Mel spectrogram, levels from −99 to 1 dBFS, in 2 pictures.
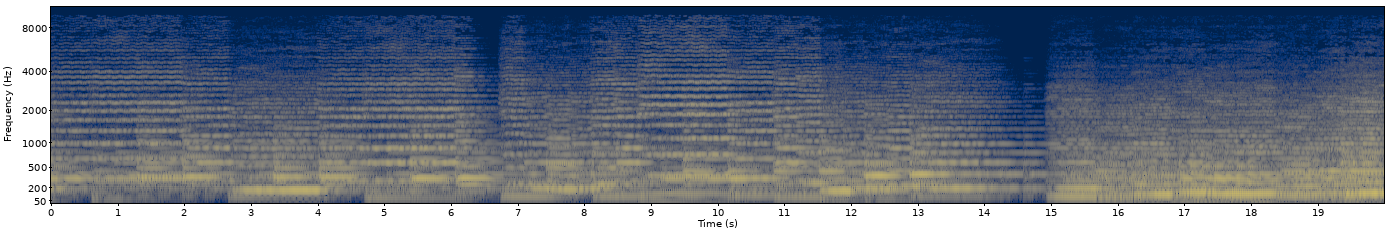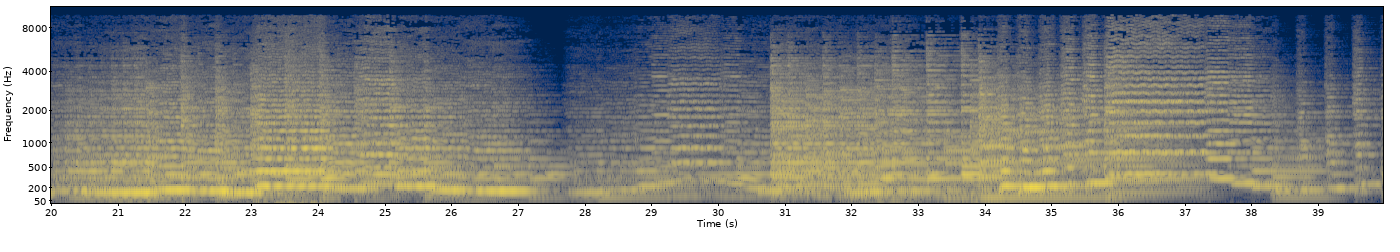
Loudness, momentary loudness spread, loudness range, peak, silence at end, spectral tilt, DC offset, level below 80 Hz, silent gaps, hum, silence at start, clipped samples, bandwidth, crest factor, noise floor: -18 LUFS; 20 LU; 18 LU; -2 dBFS; 0 s; -7 dB/octave; under 0.1%; -50 dBFS; none; none; 0 s; under 0.1%; 9.8 kHz; 18 dB; -45 dBFS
